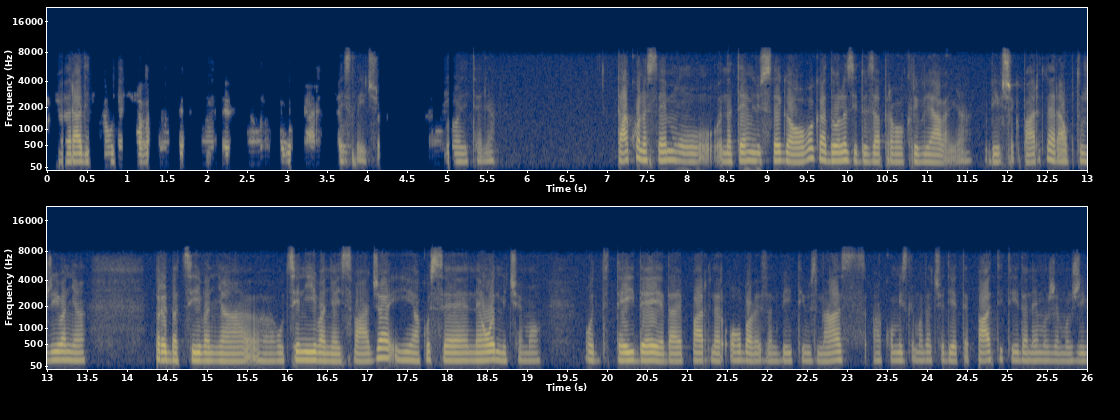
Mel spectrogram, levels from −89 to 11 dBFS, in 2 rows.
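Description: From 0 to 0.26 s, 0.55 to 3.67 s and 4.17 to 5.11 s the speech sinks by up to about 40 dB, roughly 4 s in all. This is speech suppressed in double talk, most likely an echo canceller that could not separate the local talker from loudspeaker echo and turned both down. Unlike a leak, the near voice itself dips out.

Around that stretch, the other side's voice leaking through appears in brief scraps: 3.74 to 3.79 s at about 20 dB below the speech, 4.11 to 4.18 s at about 10 dB below, and 4.96 to 5.00 s at about 35 dB below. These are likely echo residue the canceller failed to remove. Here a second voice is added rather than the talker being lost.

At 7.85 to 7.89 s and 8.11 to 8.15 s there is a short stall from a late packet. Each time, the jitter buffer ran dry and the last sound was stretched by 20 ms before playback resumed from the same point. The sound is held, not lost.

At 8.71 and 15.06 s there is a short concealed packet loss. 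In each case 20 ms never arrived and was filled by continuing the previous sound, heard as a brief smear. Unlike a stall, that audio is actually gone. All of this sits within the call path's 8 kHz bandwidth.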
